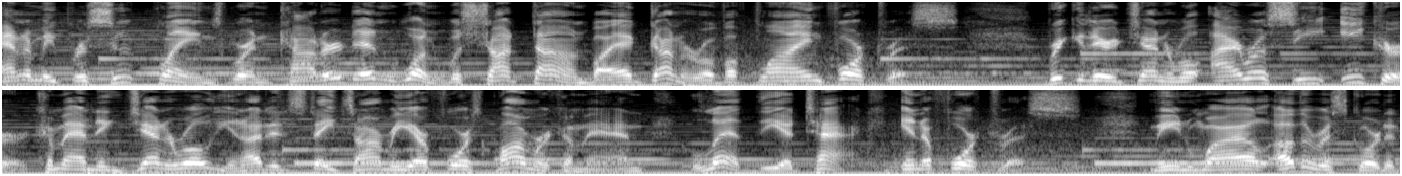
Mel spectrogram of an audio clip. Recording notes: We stand in the middle of what was runway Number One at Grafton Underwood airfield. We visit Grafton Underwood church.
